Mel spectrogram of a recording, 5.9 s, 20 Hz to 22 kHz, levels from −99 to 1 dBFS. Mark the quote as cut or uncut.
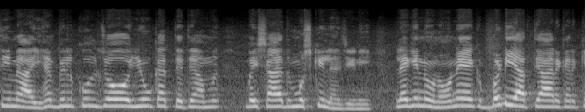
uncut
